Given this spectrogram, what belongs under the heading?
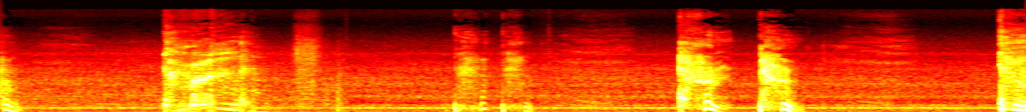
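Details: Adult man sick with a very stuffy nose: about five deep, rattly wet productive cough bursts with throat clearing over a steady low background hum.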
